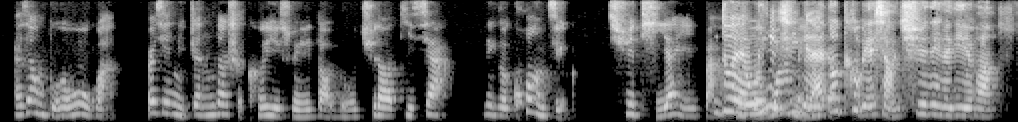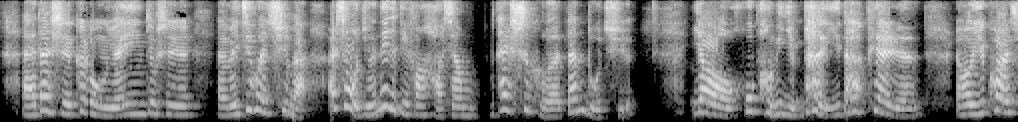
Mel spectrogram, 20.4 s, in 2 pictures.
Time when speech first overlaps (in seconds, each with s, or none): 7.1 s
